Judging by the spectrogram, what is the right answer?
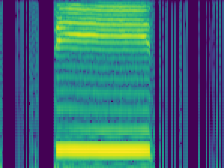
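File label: "dit3", Cantonese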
